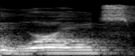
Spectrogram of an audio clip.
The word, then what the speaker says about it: world: Você vai juntar a palavra were com a palavra old.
